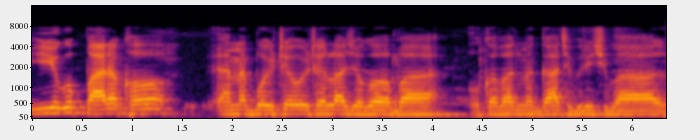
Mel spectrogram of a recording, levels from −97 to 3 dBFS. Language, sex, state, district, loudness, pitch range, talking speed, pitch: Bhojpuri, male, Bihar, Muzaffarpur, -19 LUFS, 130-150 Hz, 130 wpm, 135 Hz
